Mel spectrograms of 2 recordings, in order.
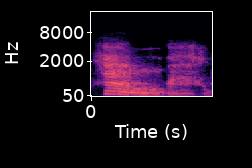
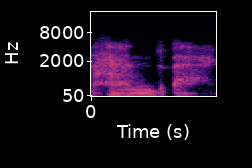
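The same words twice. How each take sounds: First: The D sound is dropped from the word. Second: The D sound is pronounced in the word. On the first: "it comes out as handbag" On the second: "rather than handbag"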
